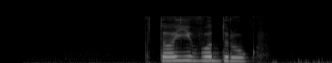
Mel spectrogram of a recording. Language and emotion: Russian, neutral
